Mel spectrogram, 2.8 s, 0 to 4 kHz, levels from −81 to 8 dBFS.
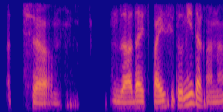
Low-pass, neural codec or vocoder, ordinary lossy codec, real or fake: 3.6 kHz; none; none; real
